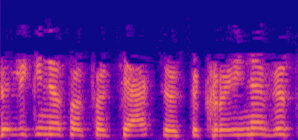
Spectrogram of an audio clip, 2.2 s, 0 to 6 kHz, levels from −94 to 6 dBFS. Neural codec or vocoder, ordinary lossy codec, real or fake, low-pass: none; MP3, 24 kbps; real; 5.4 kHz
